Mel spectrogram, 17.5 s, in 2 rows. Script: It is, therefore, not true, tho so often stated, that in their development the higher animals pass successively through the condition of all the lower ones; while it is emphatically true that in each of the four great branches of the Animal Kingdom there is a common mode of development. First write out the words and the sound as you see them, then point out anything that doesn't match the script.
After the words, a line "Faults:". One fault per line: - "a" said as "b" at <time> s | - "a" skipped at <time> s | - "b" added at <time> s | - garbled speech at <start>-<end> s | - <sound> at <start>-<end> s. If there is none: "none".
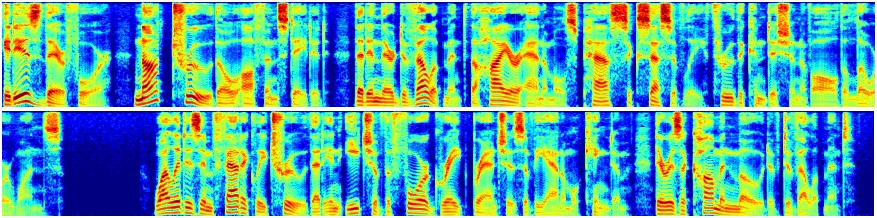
It is, therefore, not true, though often stated, that in their development the higher animals pass successively through the condition of all the lower ones; while it is emphatically true that in each of the four great branches of the Animal Kingdom there is a common mode of development.
Faults:
- "tho so" said as "though" at 2.1 s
